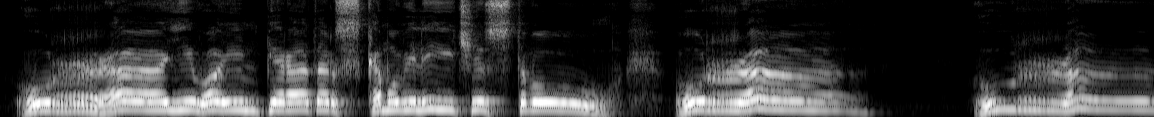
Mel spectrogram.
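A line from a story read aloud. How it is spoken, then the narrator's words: Powerful booming exclamation. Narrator (Russian): Могучим голосом восклицает Артобалевский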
